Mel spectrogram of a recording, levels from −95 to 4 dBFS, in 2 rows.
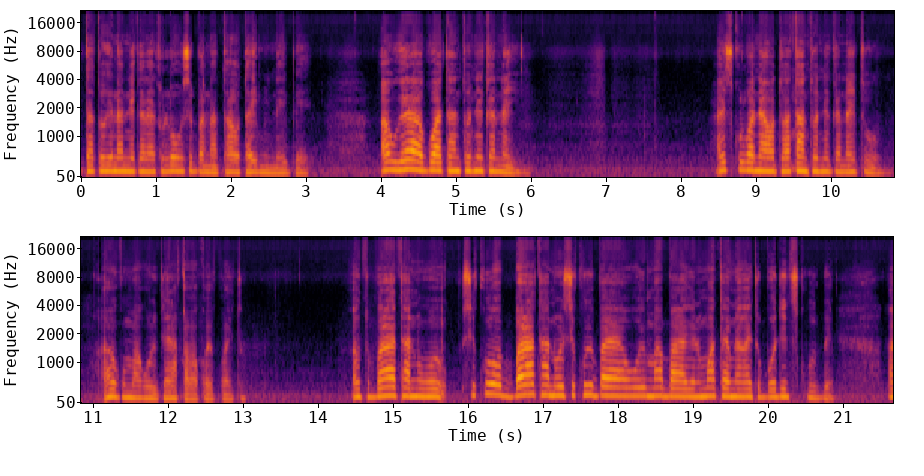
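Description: Speech with no technical faults to report; it carries Opus voice compression at 24 kbps in hybrid mode, fullband, 20 ms frames, working as intended.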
